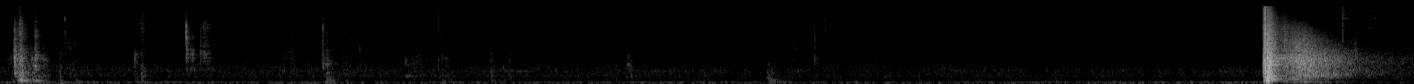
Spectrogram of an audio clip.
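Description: A single rifle shot from an AR-15 in .300 Blackout firing a Hornady 190-grain Sub-X load, near the end, its report echoing and dying away over about a second. Before it, a clack and a few faint clicks of the rifle being handled.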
